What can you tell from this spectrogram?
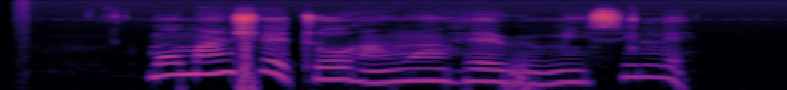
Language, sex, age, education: Yoruba, female, 30-45, tertiary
